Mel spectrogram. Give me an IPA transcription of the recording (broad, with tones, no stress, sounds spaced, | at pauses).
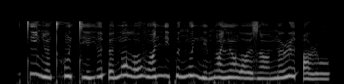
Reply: tʲ ẽ˥ ʎ œ̃˩ t̪ʰ õ˧ tʲ œ˩ j ɘ˩˥ ʔ œ˩ n ɔ˥ lˠ o˩˥ v ɑ̃˩˥ nʲ e˥˩ p ɘ˥˩ ŋ o˥ nʲ ɔ̃˩ ɡ ɑ̃˥˩ lʲ ɔ̃˧ lˠ œ˩ z ɑ̃˩ ŋ œ̃˩˥ ɭ ɘ˥˩ ʔ ɑ˩ ɭ o˩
